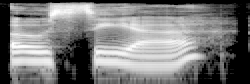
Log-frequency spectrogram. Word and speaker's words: Osea: Pronounced Osea,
